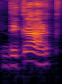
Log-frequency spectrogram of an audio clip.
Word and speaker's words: Descartes: Entonces, el filósofo Decart, descartes se escribe en francés.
